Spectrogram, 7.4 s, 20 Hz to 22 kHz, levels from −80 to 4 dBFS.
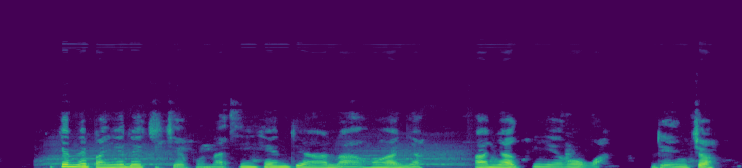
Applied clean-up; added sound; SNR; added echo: none; Livestock, farm animals, working animals; 17 dB; none.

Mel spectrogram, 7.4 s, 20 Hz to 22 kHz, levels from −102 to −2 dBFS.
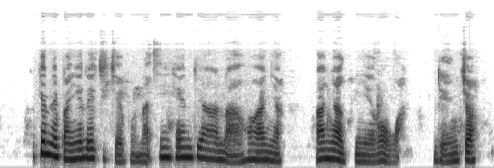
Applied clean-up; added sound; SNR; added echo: none; none; none; none.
